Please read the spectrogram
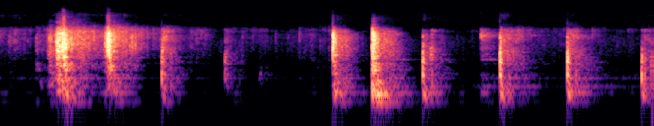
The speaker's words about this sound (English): How did you get in? I just opened the door.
